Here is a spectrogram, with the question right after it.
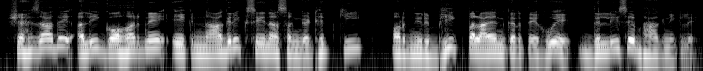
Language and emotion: Hindi, neutral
